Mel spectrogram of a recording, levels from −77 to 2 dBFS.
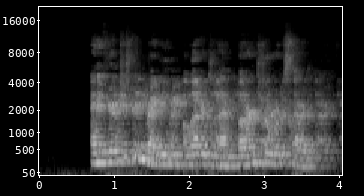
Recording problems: echo of what is said; strong; throughout; 290 ms later, 8 dB below the speech
off-mic speech; far
room echo; noticeable; dies away in 0.6 s

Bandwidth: 15.5 kHz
